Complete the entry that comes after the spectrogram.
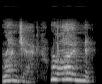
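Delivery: rising loud run; urgent cry. Acted. Giantess urging Jack to run, rising loud. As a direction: urge him to flee.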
